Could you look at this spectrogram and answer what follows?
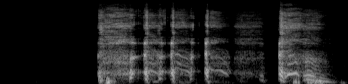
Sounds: Cough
